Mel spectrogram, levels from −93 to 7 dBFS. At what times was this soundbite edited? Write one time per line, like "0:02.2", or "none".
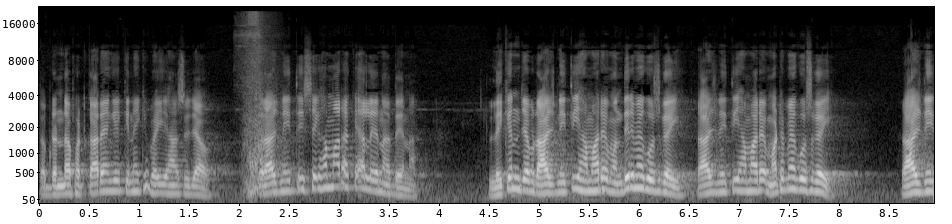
0:02.1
